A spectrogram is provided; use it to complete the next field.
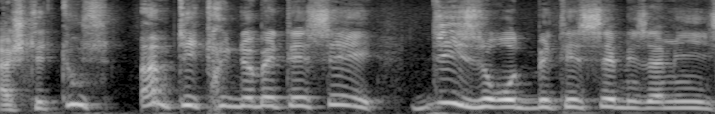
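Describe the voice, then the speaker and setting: In a very clean recording, a man speaks fairly slowly against a silent background. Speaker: crypto trading youtuber. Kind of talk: trading tutorial.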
